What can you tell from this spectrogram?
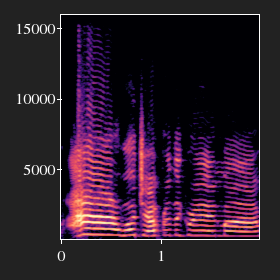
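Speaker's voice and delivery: very high, loud panicked squeal; silly clown. Acted. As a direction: shriek it like a cartoon panic. Goofy panic skit.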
